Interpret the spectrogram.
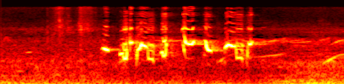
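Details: Wild bulbul singing, used to lure other wild bulbuls: a quick bubbly burst of about eight bright, chirping and whistled notes lasting under a second, with a faint rising whistle afterward over quiet background.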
